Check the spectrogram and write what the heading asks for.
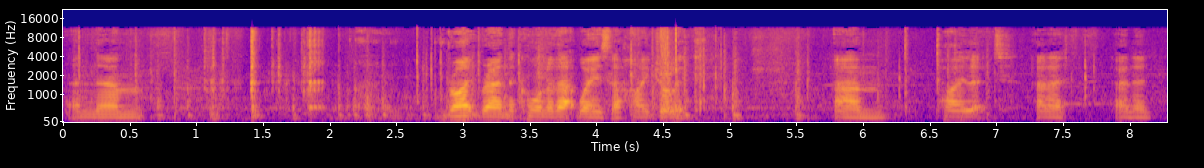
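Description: A man's voice: on the low side, level tone, takes it slowly, long pauses. A man in his thirties casually explaining the gear in his sailboat's cabin, practical and plain-spoken. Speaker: boat owner giving a tour. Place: cramped boat cabin, indoors. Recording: slightly distant mic with faint background noise.

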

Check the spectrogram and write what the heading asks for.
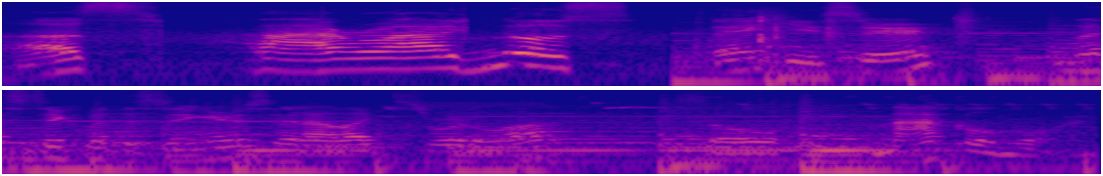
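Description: A man's voice: mid-range voice, moderate pace. A young man co-hosting a casual word game video with joking, slangy banter. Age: young adult. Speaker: challenge video co-host. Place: outdoors against a house window. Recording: background music under the voice.

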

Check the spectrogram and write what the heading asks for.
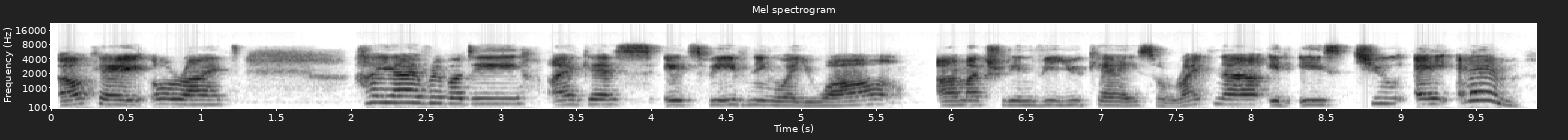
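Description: Over a muffled video call, a French webinar presenter talks a little slowly in a mid-range voice. Her accented delivery is casual and chatty, full of easy laughter, fillers and restarts.

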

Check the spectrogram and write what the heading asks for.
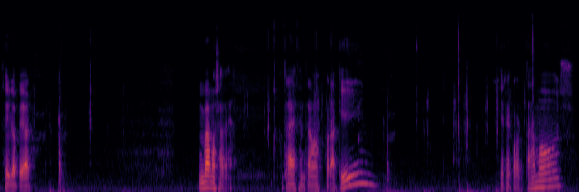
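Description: Hoarse guy commentating his game, low voice that jumps all over, faint keyboard clicks behind. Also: slow pace, pauses often, slight background noise. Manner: excitable, chatty, talks to viewers. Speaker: gaming YouTuber. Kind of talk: live gameplay commentary.

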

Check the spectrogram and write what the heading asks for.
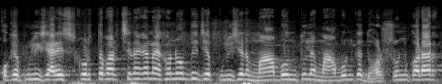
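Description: A man's voice: high-pitched, quick pace, fairly bright tone, in a large hall, slight background noise. A man giving a heated political interview, combative and rhetorical, firing off grievances in bursts. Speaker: political guest.

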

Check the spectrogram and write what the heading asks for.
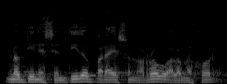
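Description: A man's voice: fairly low pitch, fairly even intonation, fast, vocal fry, darkish tone. Older man lecturing in an echoing hall. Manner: explanatory, frequent "eh" fillers and restarts. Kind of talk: conference talk. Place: university lecture room.

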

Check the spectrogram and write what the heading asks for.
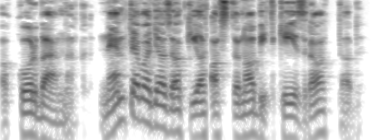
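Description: A man's voice: on the low side, big pitch swings, a little mellow, husky. A man voicing a fat, pompous, irritable temple treasurer who talks impatiently and mockingly in an audiobook reading.

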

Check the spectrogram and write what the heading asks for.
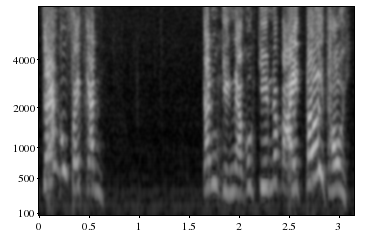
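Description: A woman's voice: very high-pitched, expressive, quick pace, bright, forceful tone, dry recording, exaggerated voice. An actress playing a greedy, bossy farmer's wife who scolds and nags her husband. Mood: scolding. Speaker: greedy farmer's wife in a folk-tale film. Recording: very noisy old film soundtrack.

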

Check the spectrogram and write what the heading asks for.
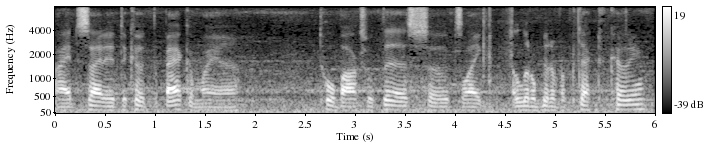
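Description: Filming first-person on a phone in his hand, a young mechanic walks viewers through his toolbox in a laid-back vlog. His voice sits on the low side and moves fairly quickly, peppered with ums and uhs. Indoor auto shop noise and a humming air conditioner fill the background.

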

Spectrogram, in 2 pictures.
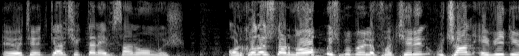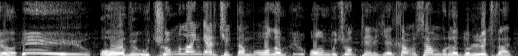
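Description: Excitable young male gamer, very high and rapid; close, dry mic. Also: no room sound. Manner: excitable, addressing viewers, exclaiming. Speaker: gaming YouTuber. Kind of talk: Minecraft role-play commentary.

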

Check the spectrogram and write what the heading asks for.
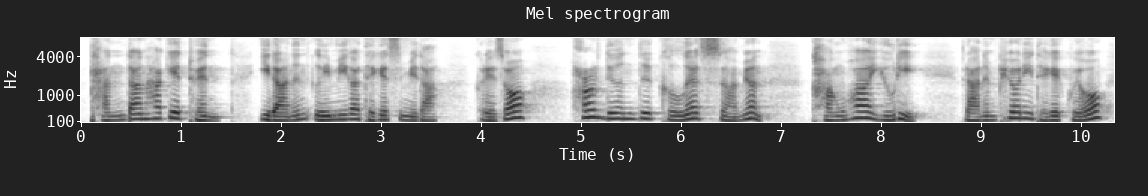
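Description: Man teaching vocab, slightly high voice, very slow and patient, repeats every word. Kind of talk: slow explanatory lesson.

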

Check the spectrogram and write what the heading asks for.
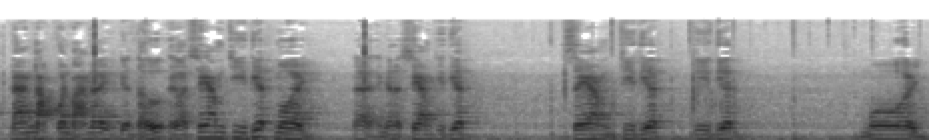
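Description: A male teacher walking a class through software steps, repeating each step as he clicks. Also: medium pitch, a little hiss or hum. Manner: repetitive, talks while clicking through steps. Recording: echoey classroom, mic at a distance.

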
